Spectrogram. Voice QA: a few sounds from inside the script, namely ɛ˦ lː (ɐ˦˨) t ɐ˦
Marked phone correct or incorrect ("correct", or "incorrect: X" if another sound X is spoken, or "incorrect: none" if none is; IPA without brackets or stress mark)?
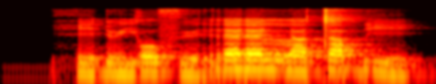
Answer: correct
